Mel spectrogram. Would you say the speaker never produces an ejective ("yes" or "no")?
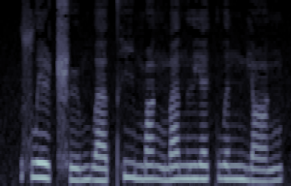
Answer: yes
